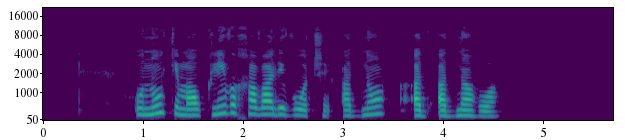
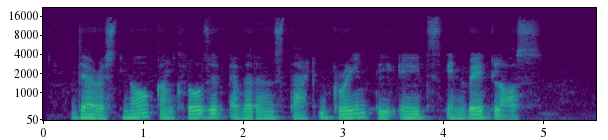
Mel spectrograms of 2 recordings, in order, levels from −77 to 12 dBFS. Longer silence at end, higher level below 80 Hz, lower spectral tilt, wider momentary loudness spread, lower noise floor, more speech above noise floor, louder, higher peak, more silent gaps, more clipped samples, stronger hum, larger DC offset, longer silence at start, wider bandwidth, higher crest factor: first, 1.2 s vs 0.6 s; second, -80 dBFS vs -54 dBFS; about the same, -6.5 dB/octave vs -7.5 dB/octave; first, 10 LU vs 7 LU; first, -80 dBFS vs -56 dBFS; first, 55 dB vs 36 dB; second, -26 LUFS vs -21 LUFS; about the same, -6 dBFS vs -4 dBFS; neither; neither; neither; neither; first, 0.9 s vs 0.3 s; second, 11.5 kHz vs 15.5 kHz; about the same, 20 dB vs 18 dB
